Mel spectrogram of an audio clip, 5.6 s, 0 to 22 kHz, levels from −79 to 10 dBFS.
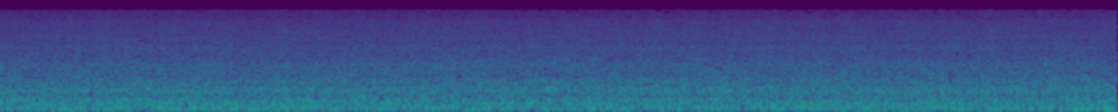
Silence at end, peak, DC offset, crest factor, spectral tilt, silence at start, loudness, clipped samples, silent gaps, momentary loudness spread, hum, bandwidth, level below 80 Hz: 0 s; -20 dBFS; under 0.1%; 14 dB; -4 dB/octave; 0 s; -33 LUFS; under 0.1%; none; 1 LU; none; 16 kHz; -44 dBFS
